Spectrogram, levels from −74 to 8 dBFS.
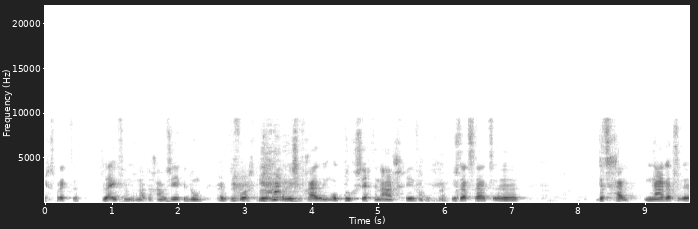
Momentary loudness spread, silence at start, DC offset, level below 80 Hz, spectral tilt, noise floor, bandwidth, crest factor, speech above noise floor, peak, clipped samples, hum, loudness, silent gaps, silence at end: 13 LU; 0 s; under 0.1%; -72 dBFS; -4.5 dB/octave; -68 dBFS; 10 kHz; 18 dB; 42 dB; -10 dBFS; under 0.1%; none; -27 LUFS; none; 0 s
